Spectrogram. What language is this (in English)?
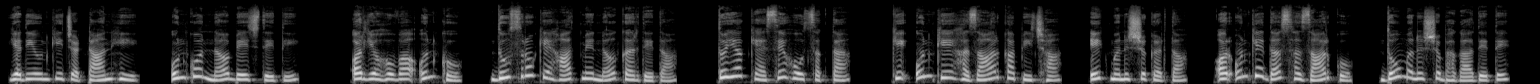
Hindi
